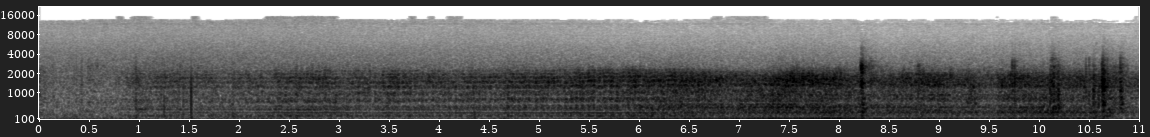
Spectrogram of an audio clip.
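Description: An aeroplane engine drones overhead, growing louder and then fading.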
